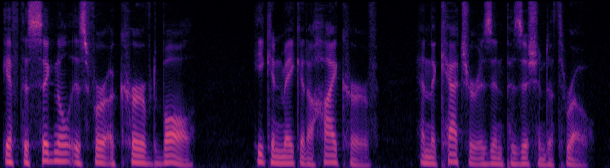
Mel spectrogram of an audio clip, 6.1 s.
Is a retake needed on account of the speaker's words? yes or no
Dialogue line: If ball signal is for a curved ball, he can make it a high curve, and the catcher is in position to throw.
yes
